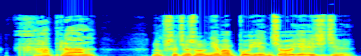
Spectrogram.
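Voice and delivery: high, loud disbelieving outburst; astonished, high-pitched objection; incredulous. A narrator's reading. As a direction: burst out in disbelief, voice leaping up. Disbelief at who is driving.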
